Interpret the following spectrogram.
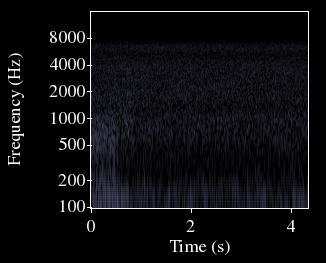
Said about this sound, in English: I'm literally surrounded by water sounds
